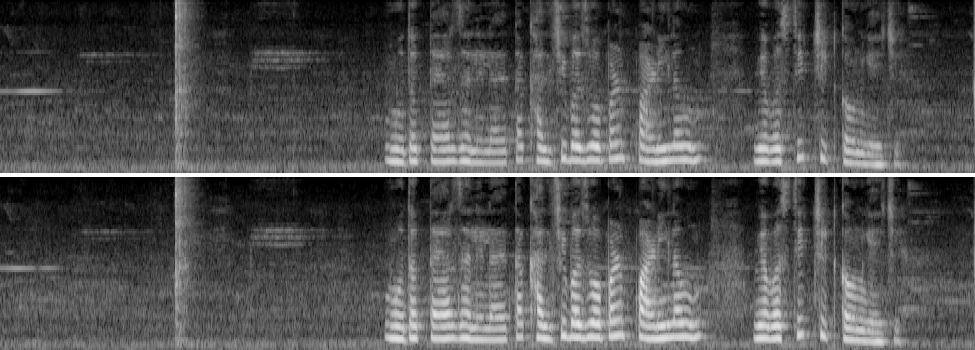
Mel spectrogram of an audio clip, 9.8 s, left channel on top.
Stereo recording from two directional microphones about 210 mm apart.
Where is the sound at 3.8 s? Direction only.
10° right (ahead or behind).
